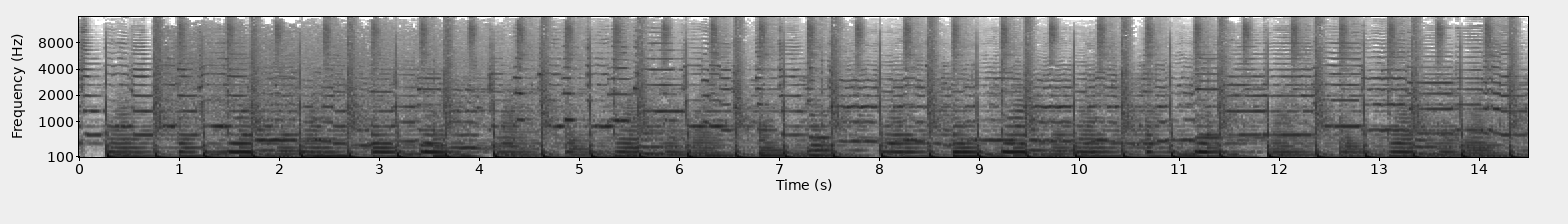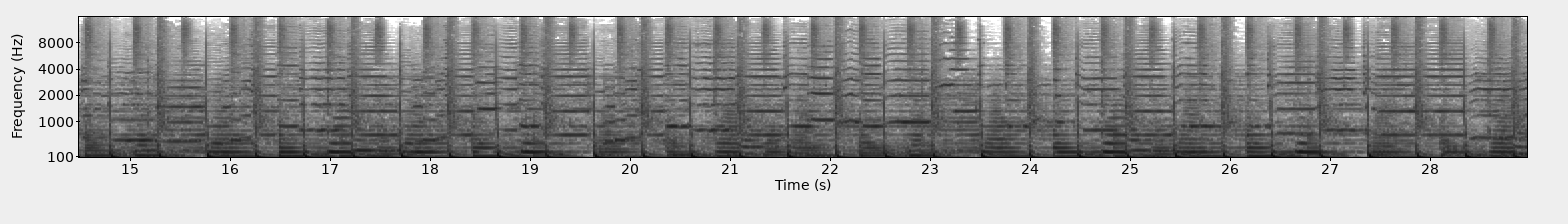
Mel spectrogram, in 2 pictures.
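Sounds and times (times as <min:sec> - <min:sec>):
violin song remix: 0:00.0 - 0:28.9.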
